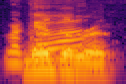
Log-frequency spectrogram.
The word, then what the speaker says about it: Rougarou: How do you pronounce that? Ragua? Rougarou.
